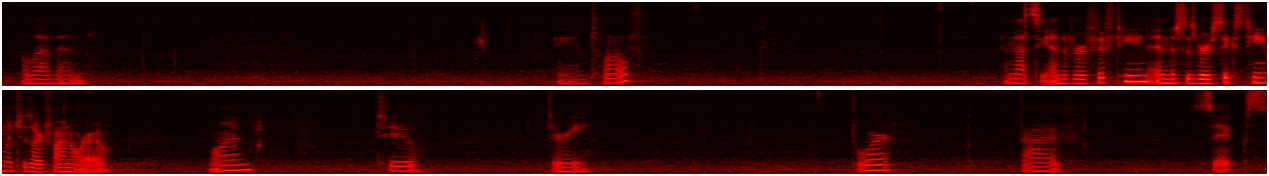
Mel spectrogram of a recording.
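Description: A crochet hook softly scrapes and pulls through yarn.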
